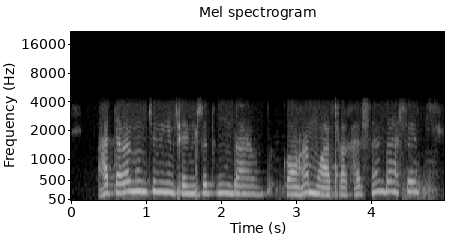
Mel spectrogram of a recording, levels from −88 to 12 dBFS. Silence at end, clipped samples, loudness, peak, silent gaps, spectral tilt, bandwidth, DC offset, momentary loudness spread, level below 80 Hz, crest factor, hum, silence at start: 0.15 s; under 0.1%; -24 LUFS; -10 dBFS; none; -6.5 dB/octave; 4.3 kHz; under 0.1%; 8 LU; -60 dBFS; 14 dB; none; 0.35 s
